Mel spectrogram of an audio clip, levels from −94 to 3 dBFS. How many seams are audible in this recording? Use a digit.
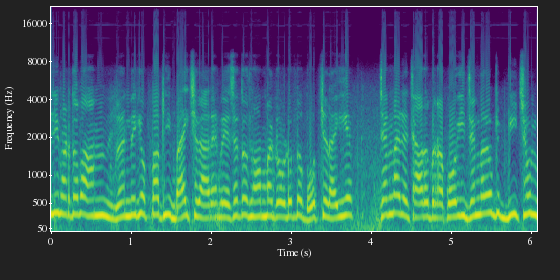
1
